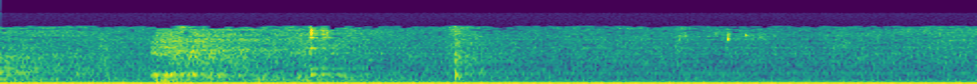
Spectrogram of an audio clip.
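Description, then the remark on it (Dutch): Warm water pours steadily into a large bowl for a baptism, a continuous splashing trickle with a few brighter splashes along the way, fairly quiet. “Voor dopen hebben we natuurlijk wel water nodig, hè?”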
